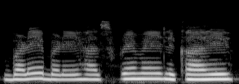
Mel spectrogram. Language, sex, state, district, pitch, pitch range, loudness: Hindi, female, Madhya Pradesh, Bhopal, 235 Hz, 230-250 Hz, -12 LUFS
